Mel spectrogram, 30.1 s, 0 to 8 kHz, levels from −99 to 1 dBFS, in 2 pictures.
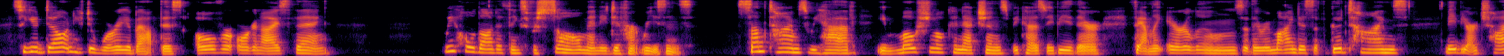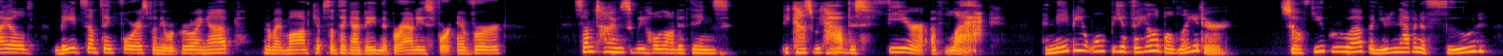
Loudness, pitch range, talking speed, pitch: -19 LUFS, 165-210 Hz, 185 wpm, 185 Hz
